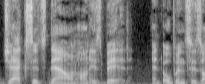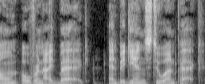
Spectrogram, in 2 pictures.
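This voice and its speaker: A man reading scripted stage directions as narrator, measured and matter-of-fact. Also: low voice, lively intonation.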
